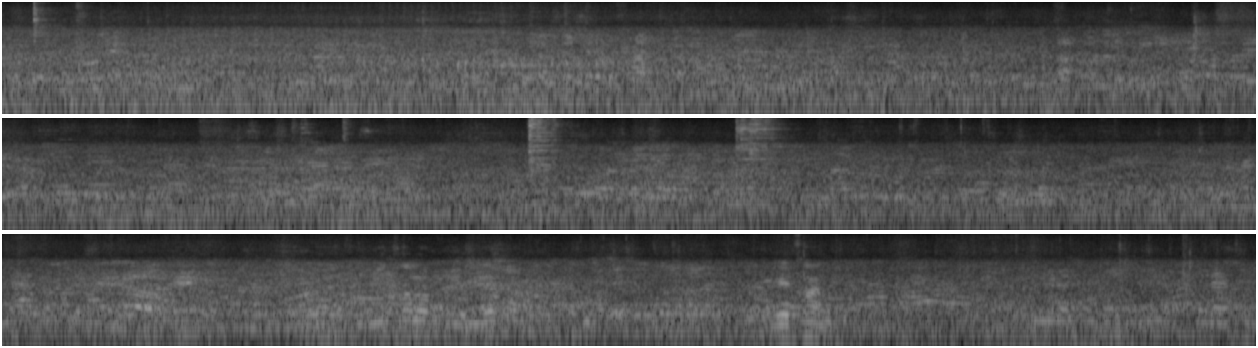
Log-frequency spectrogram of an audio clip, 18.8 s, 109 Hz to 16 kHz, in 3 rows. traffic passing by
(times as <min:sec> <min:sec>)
0:00.0 0:06.0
